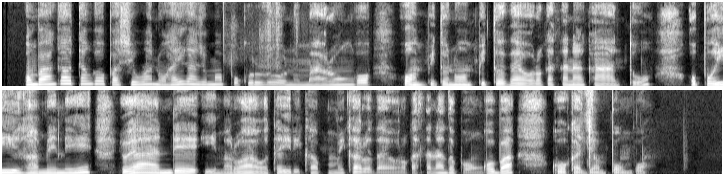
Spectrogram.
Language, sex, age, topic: Oshiwambo, female, 25-35, finance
